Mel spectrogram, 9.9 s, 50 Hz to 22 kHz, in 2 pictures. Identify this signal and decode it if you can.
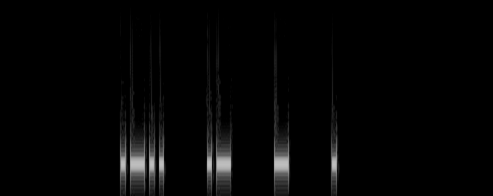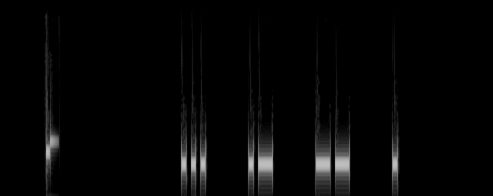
Morse code, heard as a keyed tone, about 25 wpm, spaced as for 14 wpm, 700 Hz. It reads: LATE SAME
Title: 3x Character Spacing - Top 500 Words - 25wpm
